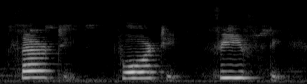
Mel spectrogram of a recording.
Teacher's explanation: Nah, tapi ketika puluhan, yang ditekan adalah the first syllable, suku kata yang pertama.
